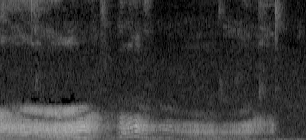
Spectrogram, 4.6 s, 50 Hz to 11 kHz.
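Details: Newborn Labrador Retriever puppies, five days old, five males and three females born October 15, 2023, on a live puppy cam: continuous wavering high-pitched cries rising and falling, with a brief dip in the middle before the crying fades out.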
